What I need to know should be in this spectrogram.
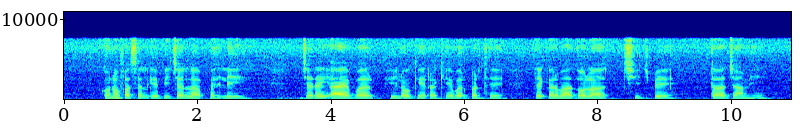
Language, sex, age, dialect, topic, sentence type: Chhattisgarhi, male, 56-60, Central, agriculture, statement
